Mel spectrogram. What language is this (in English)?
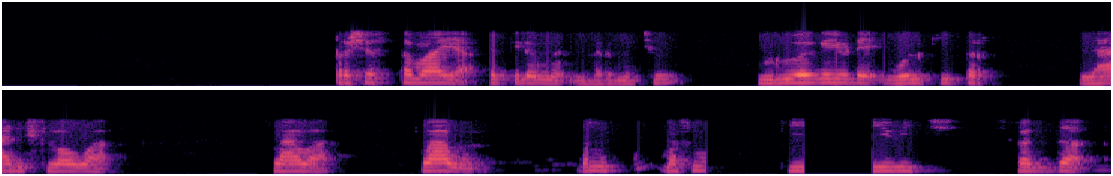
Malayalam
